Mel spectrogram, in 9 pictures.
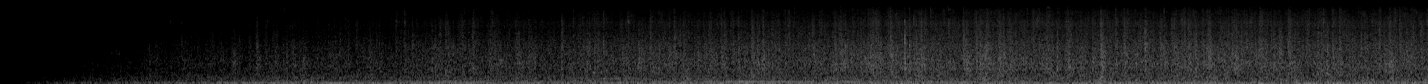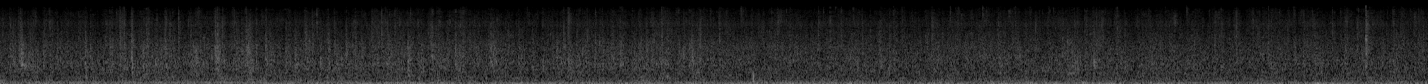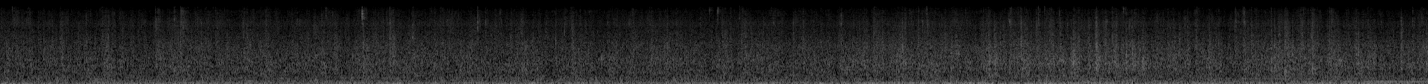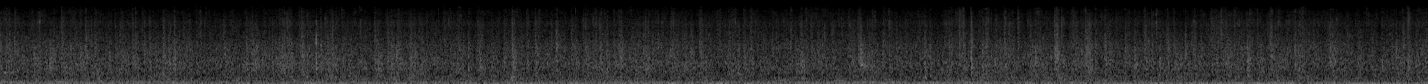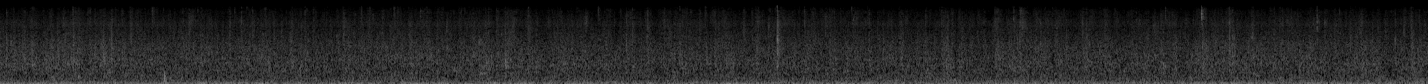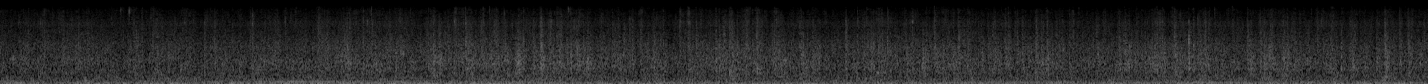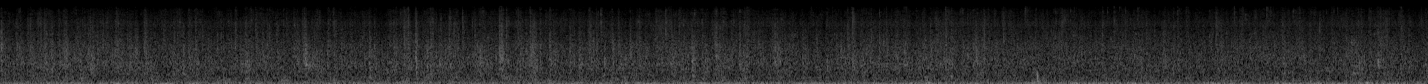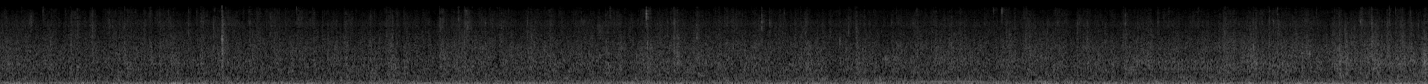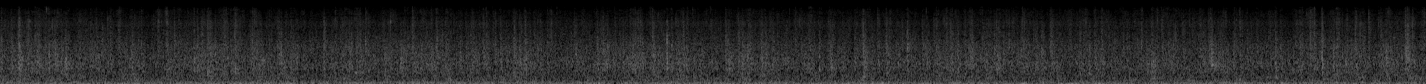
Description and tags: Rain sound effect - Gentle rain on window
Gentle rain on window
CLICK HERE TO SUPPORT AND WATCH VIDEO CLIP OF THIS SOUND:
rainstorm, rain, shower, gentle-rain, raining, storm, light-rain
